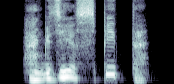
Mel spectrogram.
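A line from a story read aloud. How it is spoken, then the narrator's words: Surprised whisper. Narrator (Russian): От неожиданности она тоже перешла на шепот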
